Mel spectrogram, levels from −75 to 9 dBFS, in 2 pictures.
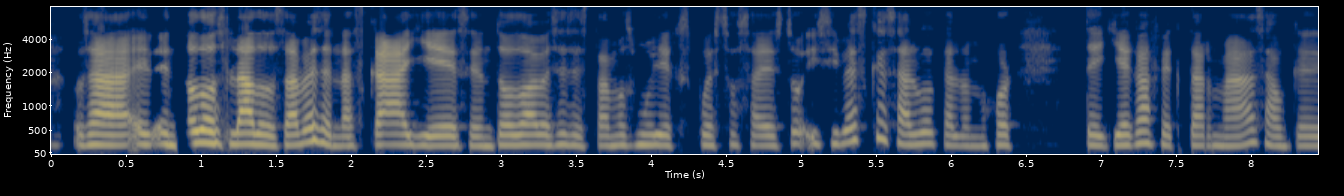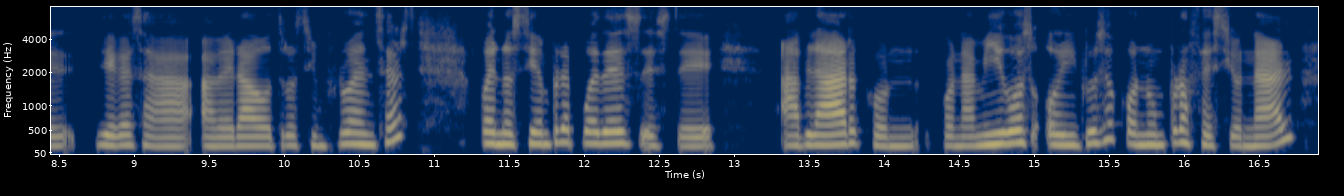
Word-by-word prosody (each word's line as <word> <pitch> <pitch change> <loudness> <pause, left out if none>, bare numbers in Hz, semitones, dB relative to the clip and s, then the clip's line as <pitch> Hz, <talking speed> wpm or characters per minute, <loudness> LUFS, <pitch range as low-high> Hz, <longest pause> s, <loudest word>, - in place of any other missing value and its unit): o - - -5
sea, 205 -1 +7
e 215 - +2
en 215 -1 +1
todos 235 +2 +6
lados, 220 -3 +7
¿sabes? 250 +7 +4
En 215 -5 0
las 185 -1 -3
calles, 200 -2 +4
en 185 -1 -3
todo, 205 +1 +1
a 210 - +3
veces 210 0 -3
estamos 195 +1 -5
muy 205 -1 -1
expuestos 200 +1 -8
a 195 0 -3
esto, 195 +4 -6
y - - -6
si 225 +1 -8
ves 280 +4 -2
que 340 - -3
es 285 - -7
algo 220 +1 0
que 205 - -8
a - - -4
lo 190 -1 -8
mejor 190 +2 -5 0.4
te 200 -2 -3
llega 205 +5 0
a - - +4
afectar 195 -2 -5
más, 195 +6 -2
aunque 190 0 -6
llegues 205 -1 -3
a 180 -1 -3
a 180 - -2
ver 180 +1 -3
a 185 0 +2
otros 190 0 -7
influencers, 220 - -3 0.4
bueno, 230 -2 +2
siempre 230 +4 -2
puedes, 235 -1 0
este, 180 -1 -6 0.4
hablar 205 +3 +4
con 185 -3 -5 0.2
con 190 -1 -5
amigos 220 +6 +2
o 210 - -1
incluso 235 +9 -2
con 225 -7 -2
un 205 0 -2
profesional 195 - -1
205 Hz, 195 wpm, -21 LUFS, 190-220 Hz, 0.4 s, sea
